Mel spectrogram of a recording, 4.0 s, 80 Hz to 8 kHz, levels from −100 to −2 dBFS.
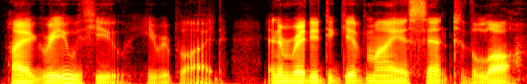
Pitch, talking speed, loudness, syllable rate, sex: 90 Hz, 245 wpm, -20 LUFS, 5.7 syllables/s, male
